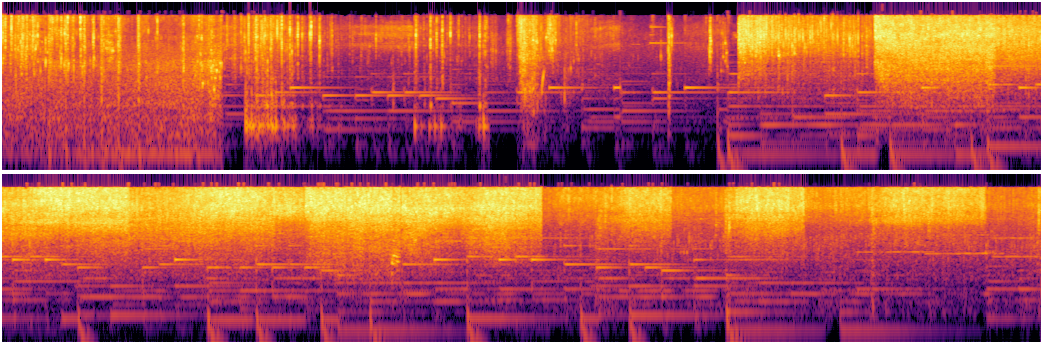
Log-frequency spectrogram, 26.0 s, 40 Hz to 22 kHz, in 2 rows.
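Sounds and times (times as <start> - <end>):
background music: 2.7 - 25.9
fish sizzling in hot oil: 9.2 - 25.9.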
